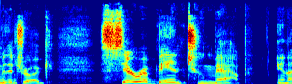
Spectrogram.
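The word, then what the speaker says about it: seribantumab: And this is going to sound like a mouthful, but this is the name of the drug, Serabantumab. And I'm emphasizing that last syllable, mab, because M-A-B, when you see it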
